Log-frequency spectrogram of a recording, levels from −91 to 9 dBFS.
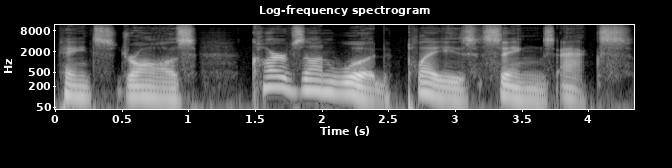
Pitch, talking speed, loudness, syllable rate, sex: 110 Hz, 110 wpm, -19 LUFS, 2.4 syllables/s, male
